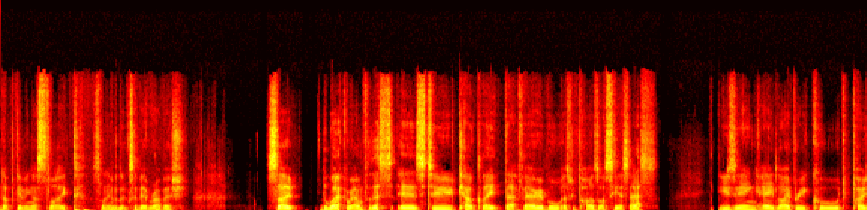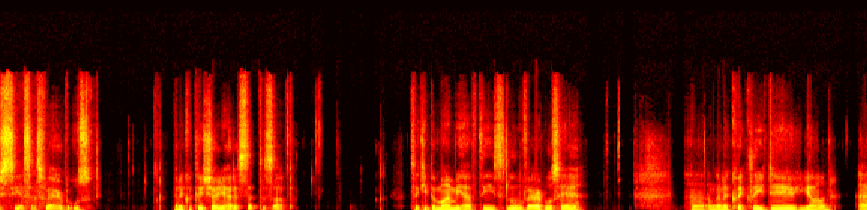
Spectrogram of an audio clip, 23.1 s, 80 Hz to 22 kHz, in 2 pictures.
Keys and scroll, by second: 15.6 super+c, 20.0 super+Tab, 20.9 super+Tab, 22.0-23.1 typing.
